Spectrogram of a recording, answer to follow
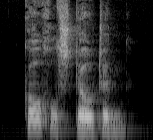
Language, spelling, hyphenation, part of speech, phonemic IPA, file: Dutch, kogelstoten, ko‧gel‧sto‧ten, noun, /ˈkoː.ɣəlˌstoː.tə(n)/, Nl-kogelstoten.ogg
- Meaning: shot put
